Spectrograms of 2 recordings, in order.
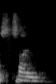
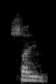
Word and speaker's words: psi: साई क्या है, साई ये जो त्रिशूल की तरह बना हुआ है इसका नाम है साई, पी साइलेंट, साई साई इसको बोलते हैं।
